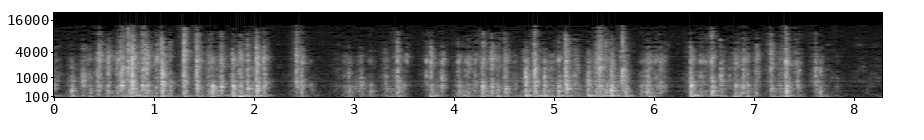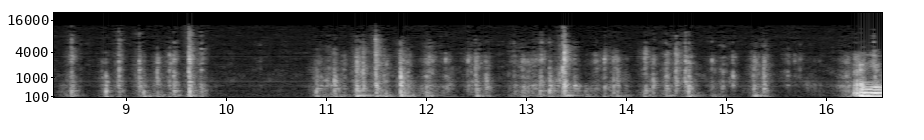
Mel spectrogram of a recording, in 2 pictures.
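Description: ActionScript code is typed on a computer keyboard, rapid close key clatter in dense bursts broken by short pauses and one longer silence, with no voice.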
